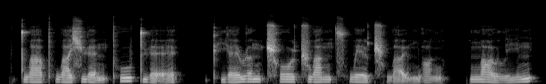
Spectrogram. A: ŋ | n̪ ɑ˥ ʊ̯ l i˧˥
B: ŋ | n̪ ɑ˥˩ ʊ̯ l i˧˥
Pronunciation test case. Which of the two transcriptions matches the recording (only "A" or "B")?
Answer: B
